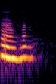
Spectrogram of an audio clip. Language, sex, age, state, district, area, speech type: Kannada, female, 18-30, Karnataka, Shimoga, rural, conversation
